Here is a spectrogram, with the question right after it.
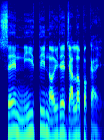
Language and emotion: Odia, neutral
